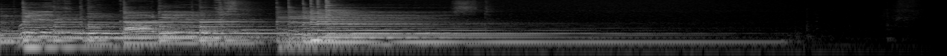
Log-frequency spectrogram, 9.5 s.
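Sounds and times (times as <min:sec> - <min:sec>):
hymn sung in Spanish: 0:00.0 - 0:05.3.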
